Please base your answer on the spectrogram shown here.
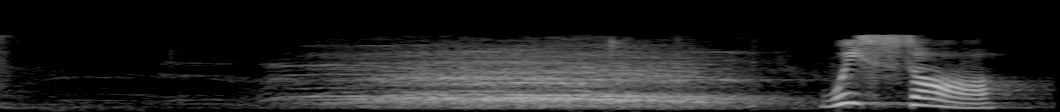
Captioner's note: audience jeers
